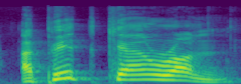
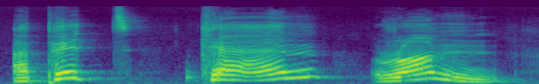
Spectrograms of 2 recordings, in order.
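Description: First: Words linked in one phrase; connected, measured reading drill; joined-up model reading. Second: Very slow, words stretched and separated; slow model reading with long gaps; word-by-word sounding out. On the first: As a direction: run the words together without gaps. Then reads it joined up. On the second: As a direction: stretch each word out for a beginner. Teacher first sounds out word by word. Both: Shown as a demonstration.

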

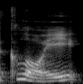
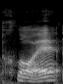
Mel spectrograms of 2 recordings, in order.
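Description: First: Chloe said as KLOH-ee, with a hard K and ee ending; correct pronunciation. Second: Chloe said as KHLOH-eh, with a throaty KH and eh ending; mispronunciation. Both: Shown as a demonstration. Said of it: "I pronounced your name wrong".

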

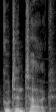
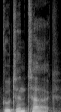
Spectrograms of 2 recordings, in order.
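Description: The two takes are said the same way.

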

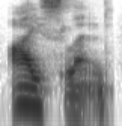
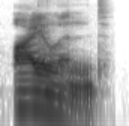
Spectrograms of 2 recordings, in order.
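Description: First: Island mispronounced like Iceland; island with sounded S. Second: Island said "eye-land"; island with silent S. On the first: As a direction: sound the s, "ice-land". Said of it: "тобто, по ідеї, могло б звучати". (island зі звуком «с», як Iceland) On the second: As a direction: leave out the s in island. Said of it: "тут S не вимовляється". (island з німою «с», як «айленд») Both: Shown as a demonstration.

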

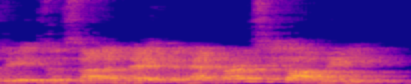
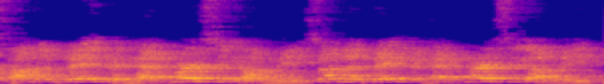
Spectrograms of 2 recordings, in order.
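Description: First: A beggar calling out for mercy, raised voice; calling out, louder. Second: Higher, louder desperate cry; shouting all the more. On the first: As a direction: call for help from the roadside. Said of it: "this yelling coming up the top of his lungs". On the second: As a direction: cry out over the crowd, pleading. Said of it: "He shouted all the more". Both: Retold or imitated.

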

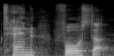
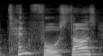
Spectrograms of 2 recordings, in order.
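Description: First: Said in the usual way. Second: "ten" lifted high, slow rising disbelief; incredulous question. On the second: Real, not acted. Wondering at his own crystal count, slow rising disbelief. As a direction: ask as if you can't believe it.

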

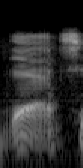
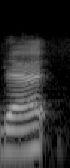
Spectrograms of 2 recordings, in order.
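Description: First: THAT dropped into a very deep voice; all-capitals emphasis. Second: Said in the usual way. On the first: Retold or imitated. Retelling a game line, THAT in deep creepy capitals. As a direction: set THAT apart, extremely low. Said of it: "it was, like, in all capitals". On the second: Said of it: "the word that".

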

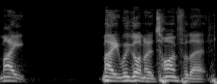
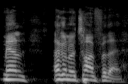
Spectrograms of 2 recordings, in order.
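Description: First: Low, lightly imitated Aussie tradesman; blokey Aussie accent, pitched low. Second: Said in the usual way. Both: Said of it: "In his Aussie accent".

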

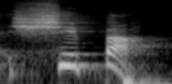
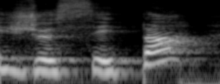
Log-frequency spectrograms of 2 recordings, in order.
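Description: First: "je sais pas" squeezed into two syllables, shay-pa; eaten vowels. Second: "je sais pas" with every vowel sounded, je kept separate; full vowels. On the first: French teacher copying the waitress's eaten vowels, contracted "je sais pas" as shay-pa. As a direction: run "je sais" together into a sh sound, "shais pas". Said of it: "she's eating some vowels". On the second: French teacher showing what the waitress doesn't say, full "je sais pas". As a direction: say "je sais pas" fully as je-seh-pa. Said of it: "She doesn't say". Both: Shown as a demonstration.

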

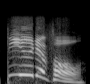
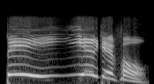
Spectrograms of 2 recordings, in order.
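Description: First: Said in the usual way. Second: High, drawn-out exclamation; slow, thrilled commentator cry; rapturous praise. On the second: Acted. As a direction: stretch the first syllable in delight. Commentator praise, stretched take.

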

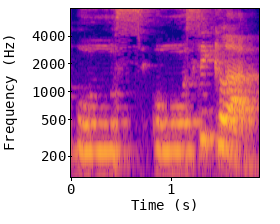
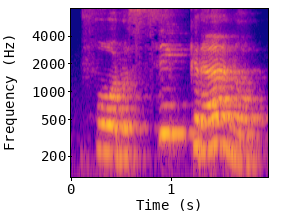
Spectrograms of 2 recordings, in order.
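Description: First: Ciclano said slowly, the wrong form with an l; drawn-out ciclano, the l-form shown as the mistake; wrong form demo. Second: Cicrano said slowly, with r in the second syllable; slow clear cicrano with an r, the right form; correct form demo. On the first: Teacher shows listeners the wrong word, slow and deliberate. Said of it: "que é o, a forma errada". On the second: Teacher gives listeners the correct word, slow and deliberate. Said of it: "O correto é cicrano". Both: Shown as a demonstration.

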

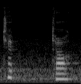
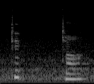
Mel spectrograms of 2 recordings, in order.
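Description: Both takes have the same delivery.

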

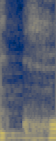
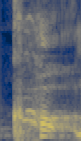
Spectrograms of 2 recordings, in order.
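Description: First: ख drawn out long as a full kha with its vowel; full-vowel ख, the mistake; full kha, the wrong way. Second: ख cut short and jerked out with no vowel after it; ख said short and abrupt; clipped half kha. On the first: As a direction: say ख full and stretched, as you should not. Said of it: "ये ख नहीं लिखा है". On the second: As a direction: snap out ख as a half letter, sudden and short. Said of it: "हमको झटके से बोलना है". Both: Shown as a demonstration.

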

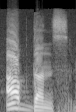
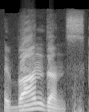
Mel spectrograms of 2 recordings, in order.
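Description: First: ABUNDANCE wrongly squashed to AB-dans; swallowed syllable. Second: ABUNDANCE as i-BAN-dans, stress on the middle; full "abundance" with no syllable dropped; correct pronunciation. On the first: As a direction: say "abundance" with the middle eaten. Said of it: "أنت كلت حروف كده". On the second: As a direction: say "abundance" in three clear syllables. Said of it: "يبقى نطق صح بقى". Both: Shown as a demonstration.

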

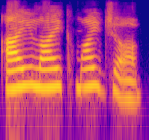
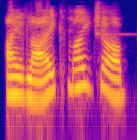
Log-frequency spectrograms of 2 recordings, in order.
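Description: First: Said in the usual way. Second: Slowed repeat for the class; careful teacher modelling; slow model sentence. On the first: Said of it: "teacher reads the example". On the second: Shown as a demonstration. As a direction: say it again slowly for learners. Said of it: "teacher repeats slowly".

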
